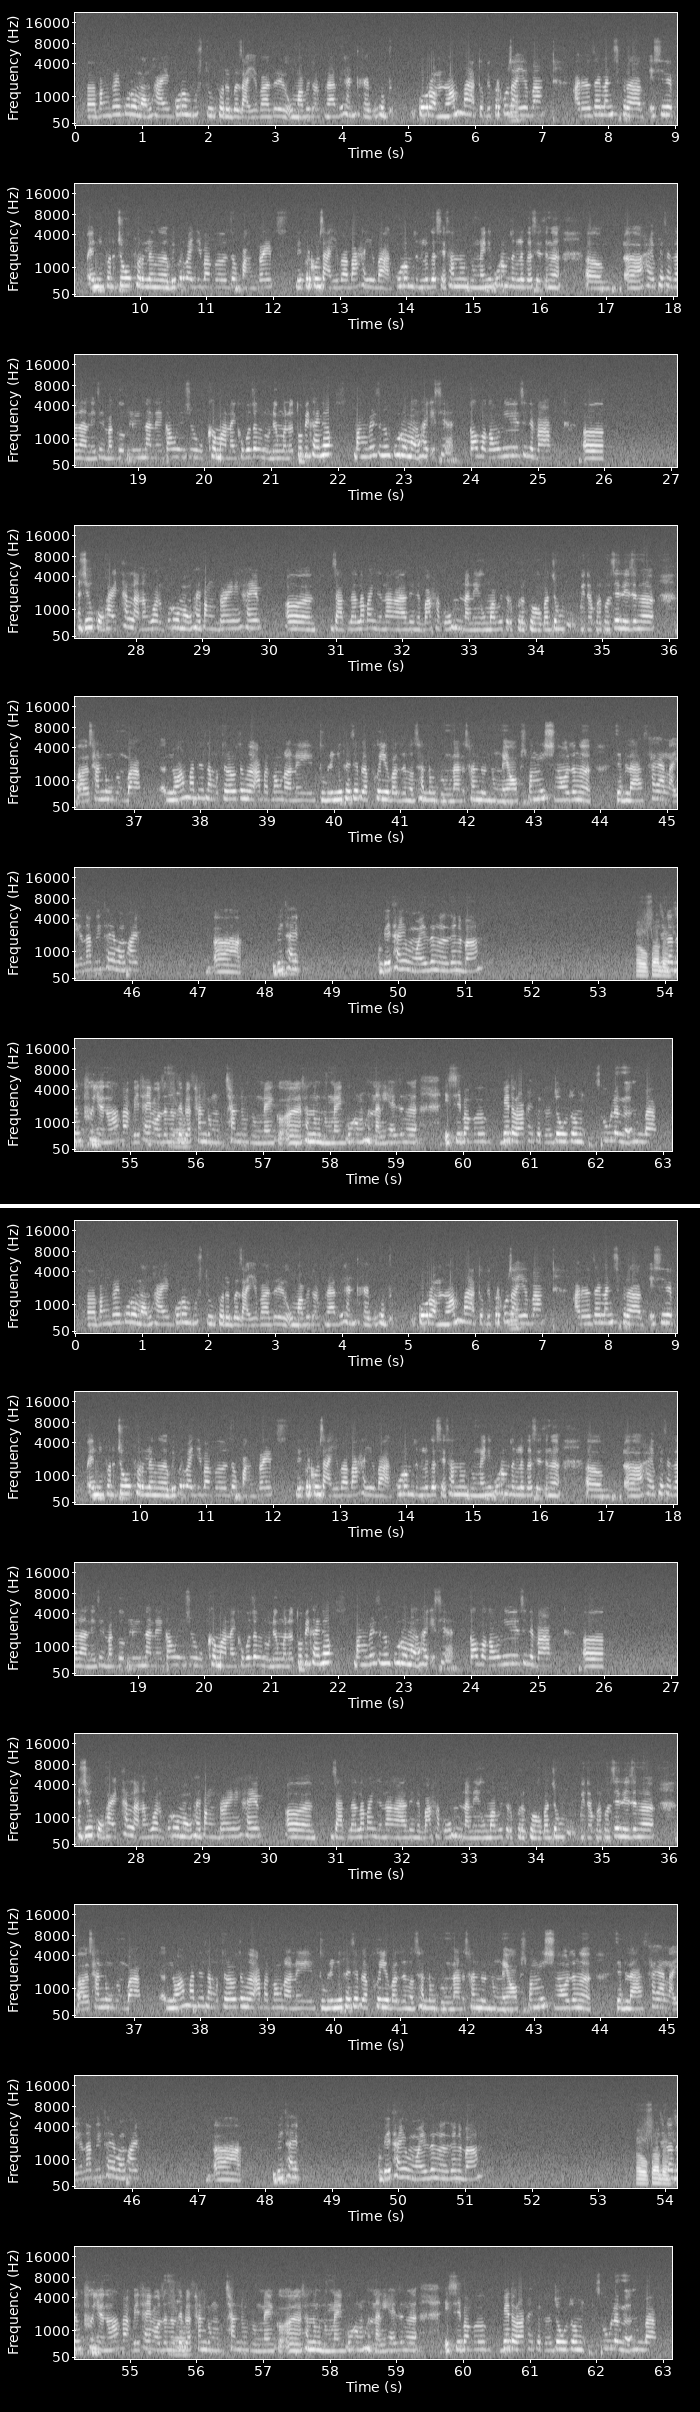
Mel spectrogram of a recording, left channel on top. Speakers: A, on the left; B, on the right.
A: बांद्राय गरमावहाय गरम बुस्थुफोरबो जायोबा जेरै अमा बेदरफोरा देहानि थाखाय बुहुद गरम नङा होमबाथ' बेफोरखौ
B: औ
A: जायोबा आरो जाय मानसिफोरा एसे इनैफोर जौफोर लोङो बेफोर बायदिबाबो जों बांद्राय बेफोरखौ जायोबा बाहायोबा गरमजों लोगोसे सानदुं दुंनायनि गरमजों लोगोसे जोङो औ ओ हाइ प्रेसार जानानै जेनेबा गोग्लैनानै गावनि जिउ खोमानायखौबो जों नुनो मोनो। थ' बेखायनो बांद्राय जोङो गरमावहाय एसे गावबा गावनि जेनेब बा ओ जिउखौहाय थाल लानांगौ आरो गरमावहाय बांद्रायहाय ओ जाल्दालाबायायनो नाङा जेनेबा हागौ होननानै अमा बेदरफोरखौ बा जौ दाफोरखौ जेरै जोङो सान्दुं दुंबा नङा होमबा दैज्लां बोथोराव जोङो आबाद मावनानै दुब्लिनिफ्राय जेब्ला फैबा जोङो सान्दुं दुंनानै सान्दुं दुंनायाव बिफांनि सिङाव जोङो जेब्ला साया लायोना बे टाइमावहाय ओ बेटाइ बे टाइमावहाय जोङो जेनेबा
B: खोनादों
A: जेब्ला जों फैयो नङा होमबा बे टाइमाव जोङो
B: औ
A: जेब्ला सानदुं सान्दुं दुंनाय ग ओ सानदुं दुंनाय गरम होननानैहाय जोङो एसेबाबो बेदर आखाइफोरजों जौ जों जौ लोङो नङा होनबा।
